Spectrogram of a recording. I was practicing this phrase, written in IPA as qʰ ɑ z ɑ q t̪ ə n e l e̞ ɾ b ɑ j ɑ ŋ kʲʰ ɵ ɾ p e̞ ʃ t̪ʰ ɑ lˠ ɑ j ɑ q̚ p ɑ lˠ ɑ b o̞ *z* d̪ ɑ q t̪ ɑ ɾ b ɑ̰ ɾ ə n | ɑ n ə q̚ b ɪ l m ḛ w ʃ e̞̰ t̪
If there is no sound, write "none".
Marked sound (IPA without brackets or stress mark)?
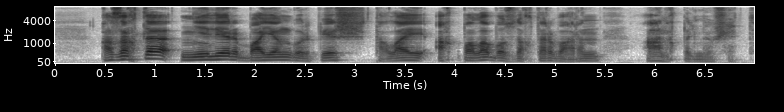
z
